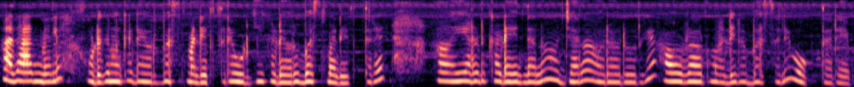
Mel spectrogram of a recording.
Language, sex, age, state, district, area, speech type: Kannada, female, 18-30, Karnataka, Chamarajanagar, rural, spontaneous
